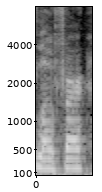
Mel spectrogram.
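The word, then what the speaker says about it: Laufer: we have somebody pointed out that there's the loafer group which is spelt laugher but according to Grimm wiki is pronounced loafer which I believe is actually the resistance is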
